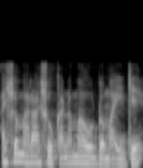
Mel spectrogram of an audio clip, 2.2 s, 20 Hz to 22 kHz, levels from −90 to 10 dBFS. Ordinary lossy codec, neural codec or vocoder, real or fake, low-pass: none; vocoder, 44.1 kHz, 128 mel bands, Pupu-Vocoder; fake; 5.4 kHz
